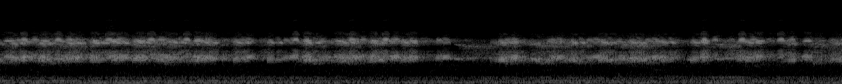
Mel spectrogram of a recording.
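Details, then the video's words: Frogs in a rice paddy chorusing, the calling that stops at a person's presence and gradually resumes; dense rapid croaks run on, briefly thinning around the middle, then return strongly. "カエルの合唱！】季節の風物詩、カエルの鳴き声 人の気配でピタリと止んで"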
